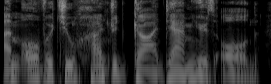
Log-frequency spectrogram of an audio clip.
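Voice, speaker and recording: A man's voice: fairly low pitch, big pitch swings, a little slow, darkish tone, no echo, clean studio sound. A man playing an exasperated, sarcastic vampire husband, centuries old but youthful, in a comedic audio roleplay. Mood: indignant. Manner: sarcastic, complaining.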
